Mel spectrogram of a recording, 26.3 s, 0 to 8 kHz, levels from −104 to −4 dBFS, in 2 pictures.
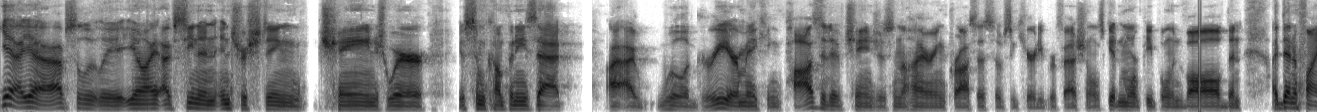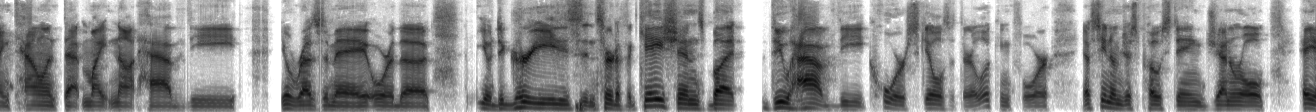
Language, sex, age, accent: English, male, 20-39, American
